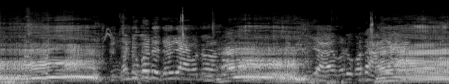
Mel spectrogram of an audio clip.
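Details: Camels at a livestock market in Islamkot, Tharparkar, being loaded into a truck. Wavering, harmonic moaning groans rise and fall over several seconds, with a voice briefly heard among them.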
